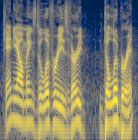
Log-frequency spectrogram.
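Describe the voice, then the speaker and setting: A man's voice: a little high, fairly quick, a bit bright, no echo. A man calling baseball play-by-play for radio in clipped, punchy phrases, close on a broadcast mic. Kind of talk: live sports play-by-play commentary.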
